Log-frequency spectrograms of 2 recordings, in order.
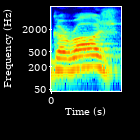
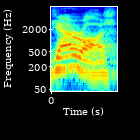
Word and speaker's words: garage: However, there are some words with differing stress patterns, like garage in American English, stress on second syllable, and garage in British English, stress on first syllable.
